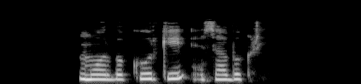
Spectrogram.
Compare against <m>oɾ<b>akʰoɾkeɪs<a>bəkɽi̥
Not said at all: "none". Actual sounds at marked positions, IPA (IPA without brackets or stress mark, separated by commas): m, b, ɑ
